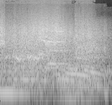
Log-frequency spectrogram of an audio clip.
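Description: A Pobeda car skids to a halt with loud, sustained tire squeal, wavering squealing tones over broad road noise that tails off at the end.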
